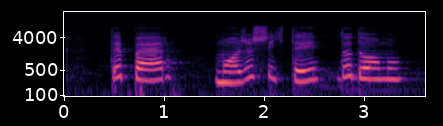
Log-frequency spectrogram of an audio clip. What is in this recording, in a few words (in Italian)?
Ucraino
